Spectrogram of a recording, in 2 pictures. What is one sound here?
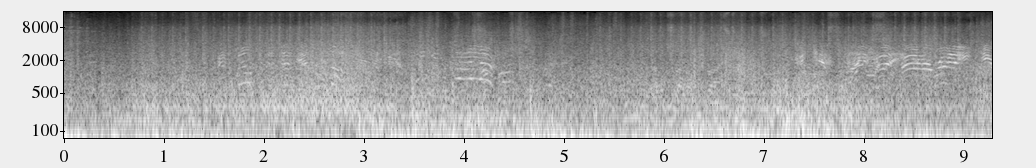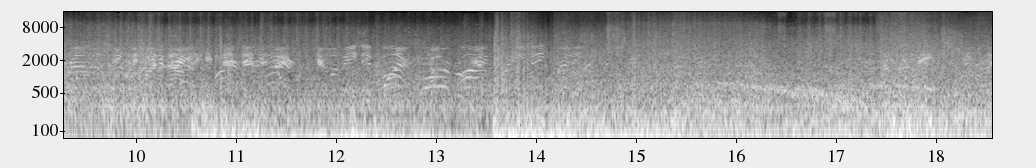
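Gunfire rattles in bursts throughout.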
